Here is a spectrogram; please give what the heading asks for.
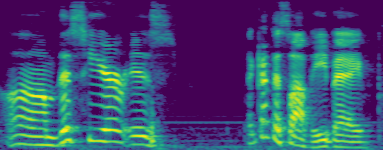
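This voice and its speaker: Recorded in his house with faint background noise, a man who works in emergency medicine and enjoys radio as a hobby shows off his gear casually. He rambles and hesitates while thinking aloud, speaking slowly in a fairly high, sharp voice with big pitch swings.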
